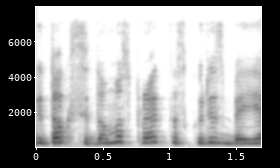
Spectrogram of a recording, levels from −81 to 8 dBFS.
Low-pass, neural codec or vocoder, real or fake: 7.2 kHz; none; real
